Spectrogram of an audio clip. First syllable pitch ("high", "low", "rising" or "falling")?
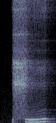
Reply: rising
